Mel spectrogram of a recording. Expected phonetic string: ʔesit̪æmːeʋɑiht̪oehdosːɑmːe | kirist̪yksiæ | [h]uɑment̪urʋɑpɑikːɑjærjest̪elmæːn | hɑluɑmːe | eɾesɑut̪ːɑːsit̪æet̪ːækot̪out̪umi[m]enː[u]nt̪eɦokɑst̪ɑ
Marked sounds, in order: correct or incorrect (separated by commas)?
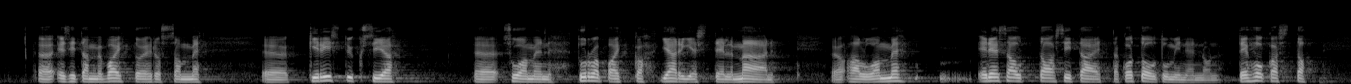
incorrect, incorrect, incorrect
